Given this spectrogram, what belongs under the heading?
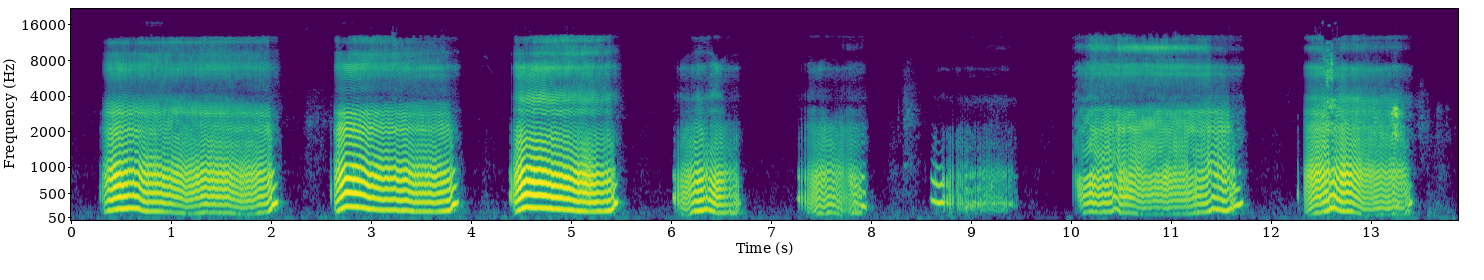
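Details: Newborn baby's unusual snoring: long, rhythmic voiced grunting-snoring sounds, about seven in fourteen seconds, each lasting over a second, with a strained nasal tone.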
